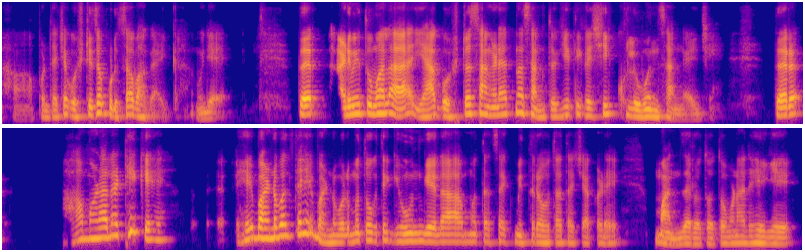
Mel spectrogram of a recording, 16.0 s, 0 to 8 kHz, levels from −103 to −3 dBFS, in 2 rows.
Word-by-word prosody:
हां, 80 -1 -18
पण 115 - -7
त्या 120 +7 -3
गोष्टीचा 135 +7 0
पुढचा 180 - -1
भाग - - -2
ऐका - - -18
म्हणजे, - - -8 0.8
तर 165 0 +10 0.3
आणि 150 +2 +6
मी 175 - +4
तुम्हाला 175 -5 +6
या 125 +4 +3
गोष्ट 125 +3 0
सांगण्यातून 170 +1 +1
सांगतोय 125 -8 -3
की 150 - -4
ती 170 - -3
कशी 150 +6 -2
खुलवून 125 -4 +1
सांगायची 85 -6 -8 0.6
तर 150 +3 +7
अ, - - +4 0.7
हा 170 +4 -6
म्हणाला, 205 +6 +2
"ठीक 325 +1 +1
आहे, 175 -1 0 0.6
हे - - -18
हे 180 - +1
भांडवल 215 +4 +5
ते 275 - +3
हे 290 0 +1
भांडवल." 130 +1 -2
मग 150 - -2
तो 160 -1 -1
ते 165 - -3
घेऊन 145 0 -2
गेला 140 -1 +2
मग 140 - -6
त्याचा 135 0 -8
एक 135 - -11
मित्र 125 +1 -6
होता. 120 0 -4
त्याच्याकडे 115 0 -8 0.5
मांजर 105 +1 -2
होतो 100 0 -6
तो 115 - -4
म्हणाला, 115 +1 -6
"हे 120 -1 -2
घे, 110 -1 -4
140 Hz, 185 wpm, -26 LUFS, 120-170 Hz, 0.8 s, तर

